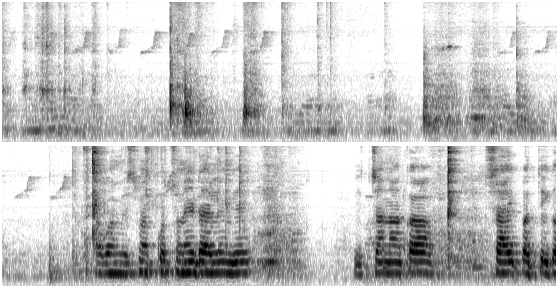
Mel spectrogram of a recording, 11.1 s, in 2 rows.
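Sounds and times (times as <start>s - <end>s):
small birds chirping: 0.0s - 3.2s, 4.3s - 8.0s.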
